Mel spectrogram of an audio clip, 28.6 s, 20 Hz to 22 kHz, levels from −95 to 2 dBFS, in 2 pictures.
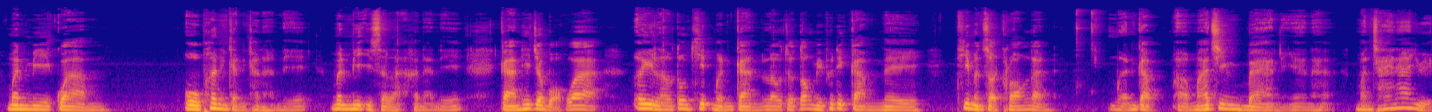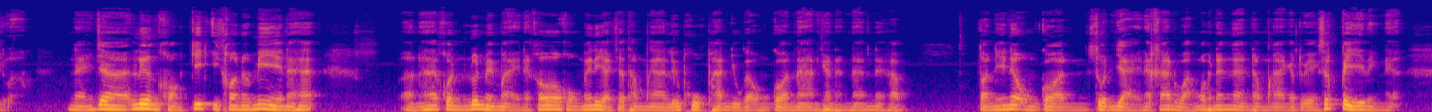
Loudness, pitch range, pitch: -23 LUFS, 110-130 Hz, 120 Hz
